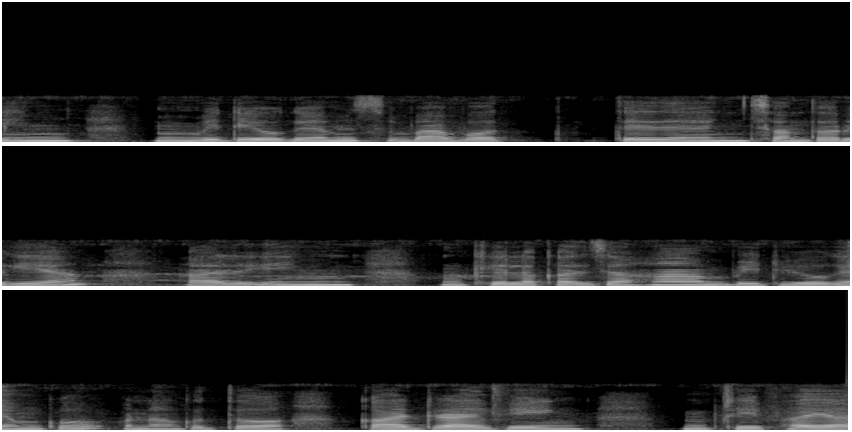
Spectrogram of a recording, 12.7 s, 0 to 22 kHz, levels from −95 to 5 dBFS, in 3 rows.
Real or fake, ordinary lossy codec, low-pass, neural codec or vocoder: fake; none; 7.2 kHz; vocoder, 44.1 kHz, 128 mel bands, Pupu-Vocoder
